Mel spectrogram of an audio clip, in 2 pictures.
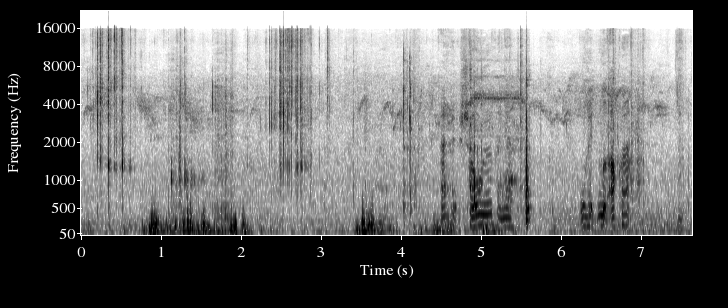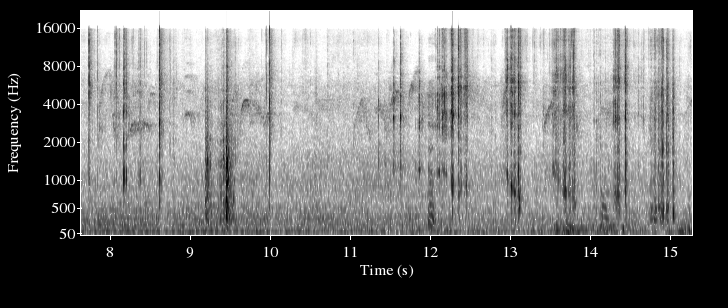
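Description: Crunching and chewing of a crispy grilled rice cracker close to the microphone, with sharp cracks as pieces are bitten and snapped off, scattered irregularly.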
